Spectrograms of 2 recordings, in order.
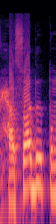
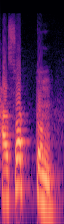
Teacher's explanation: دال کی آواز یہاں پر نہیں آئے گی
